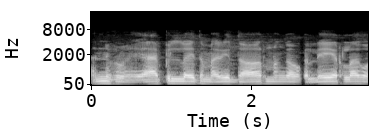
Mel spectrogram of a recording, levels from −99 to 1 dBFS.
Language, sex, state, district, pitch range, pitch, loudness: Telugu, male, Andhra Pradesh, Krishna, 100-110 Hz, 105 Hz, -13 LUFS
